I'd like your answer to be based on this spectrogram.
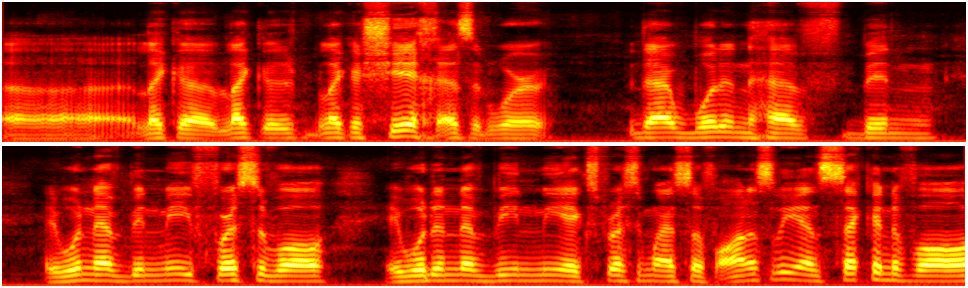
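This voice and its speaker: A man's dark, mellow voice at a moderate pace, with fairly even intonation, on a very clean recording with a silent background. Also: medium pitch for a man. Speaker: podcast host. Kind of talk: solo podcast monologue. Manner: loud; halting, many fillers and restarts.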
